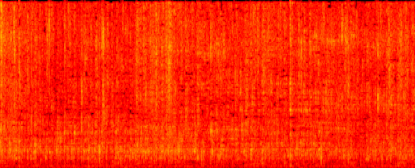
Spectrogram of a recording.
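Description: A steady, even hiss of outdoor background noise, with no distinct events.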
